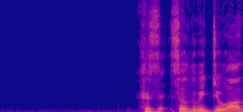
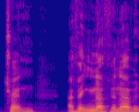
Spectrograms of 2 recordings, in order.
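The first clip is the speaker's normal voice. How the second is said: ordinary talk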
